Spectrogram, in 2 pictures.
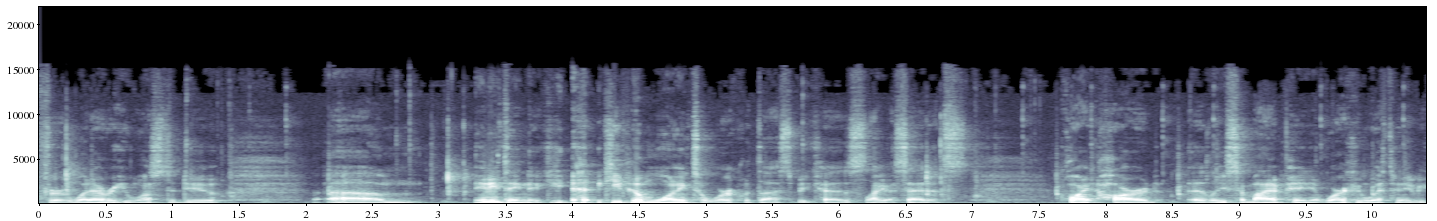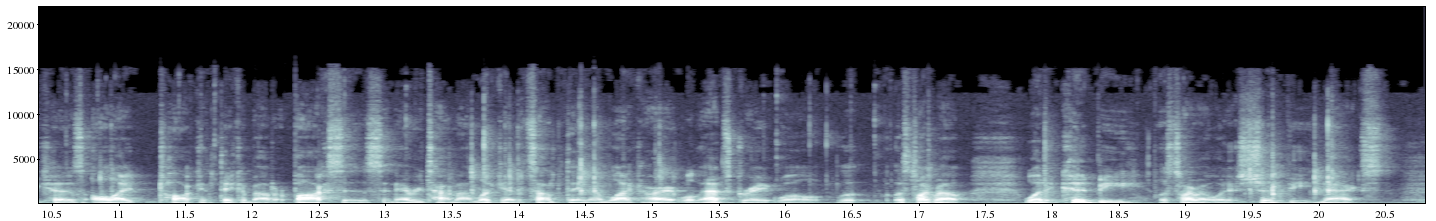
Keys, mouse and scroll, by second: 1.0 click, 1.3-1.6 scroll down 2, 1.6 middle click, 2.7 shift+click, 3.1 q, 5.6 click, 6.2 middle click, 6.7 1, 6.9 scroll down 2, 7.2 middle click, 7.7 shift+middle click, 8.6 shift+middle click, 9.6-10.6 scroll up 4, 10.1 shift+middle click, 10.6 click, 10.9 q, 11.6 click, 12.1 scroll down 1, 12.6 click, 12.9 middle click, 13.2 scroll up 2, 13.6-15.0 typing, 15.9 click, 16.2 KP_Decimal, 16.5 middle click, 16.7 scroll down 3, 17.0 s, 17.9 Escape, 18.6-19.5 scroll down 1, 19.5 s, 20.0 shift+y.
